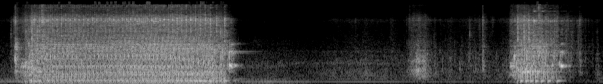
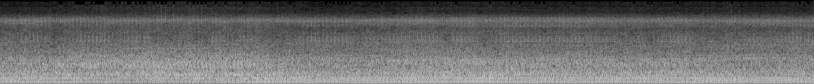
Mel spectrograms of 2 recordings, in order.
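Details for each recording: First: RedMax EBZ8050 two-stroke backpack leaf blower after new piston rings installed for no compression; very hard to pull, owner suspects rings too tight and lacking cylinder lubrication. Catches and roars about two seconds, dies, then only brief coughs on later pulls: hard starting. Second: John Deere JS63 self-propelled mower, Briggs & Stratton 6.5 engine, free curbside pick, garage-kept, started first pull: constant high buzzing note at steady speed, no surging or sputtering; runs cleanly, self-propulsion works, only handles loose.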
